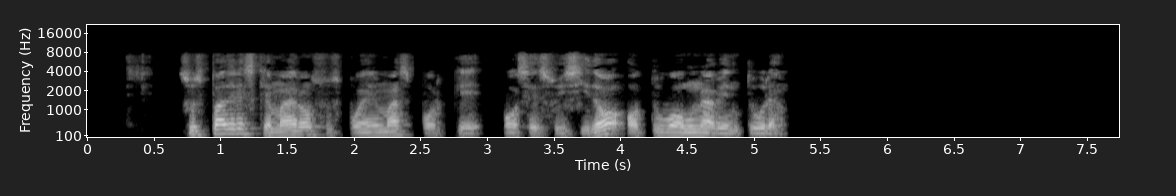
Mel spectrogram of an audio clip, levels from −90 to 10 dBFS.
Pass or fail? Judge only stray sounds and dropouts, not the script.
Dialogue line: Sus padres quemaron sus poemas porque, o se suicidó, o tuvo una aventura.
pass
